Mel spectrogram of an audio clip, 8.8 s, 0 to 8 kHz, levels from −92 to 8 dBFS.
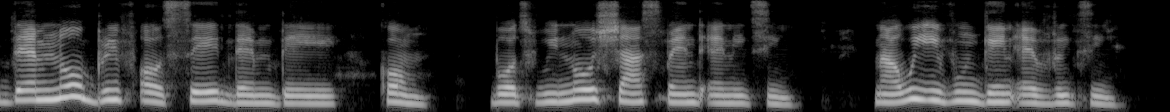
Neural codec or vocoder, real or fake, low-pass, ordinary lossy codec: codec, 16 kHz, 4 kbps, FunCodec, trained on Chinese and English, 50 frames a second; fake; none; none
